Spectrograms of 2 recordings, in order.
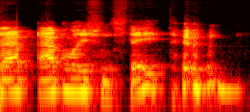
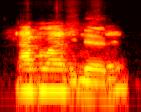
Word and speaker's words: Appalachian State: He saved Franklin's job against Appalachian State. Appalachian State.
